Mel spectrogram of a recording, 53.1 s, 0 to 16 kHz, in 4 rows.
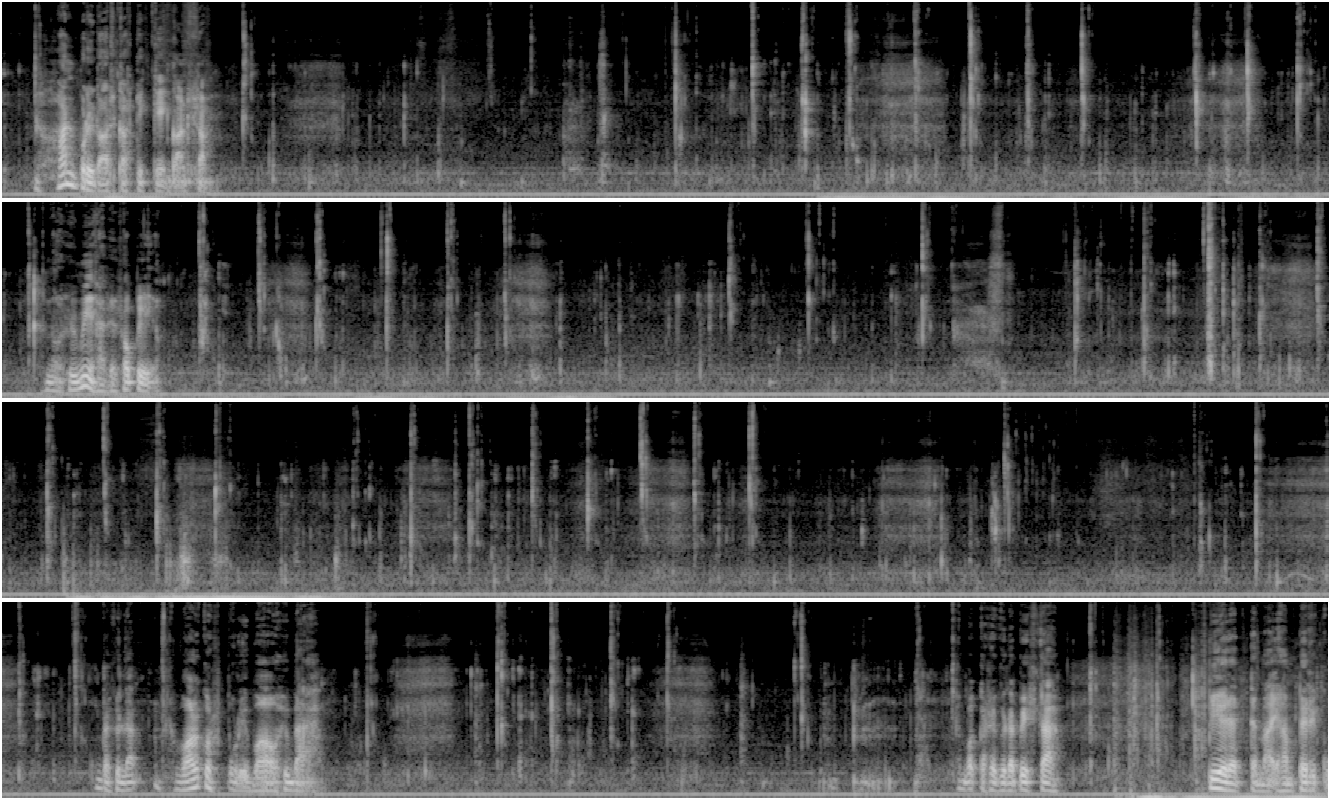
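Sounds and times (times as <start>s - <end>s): person chewing wetly: 2.2s - 13.7s, 14.6s - 41.5s, 43.2s - 49.4s, 50.4s - 53.0s.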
